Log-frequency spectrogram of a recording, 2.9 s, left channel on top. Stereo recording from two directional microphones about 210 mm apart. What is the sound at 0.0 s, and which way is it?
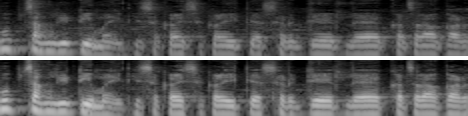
Speech, 45° right (ahead or behind).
